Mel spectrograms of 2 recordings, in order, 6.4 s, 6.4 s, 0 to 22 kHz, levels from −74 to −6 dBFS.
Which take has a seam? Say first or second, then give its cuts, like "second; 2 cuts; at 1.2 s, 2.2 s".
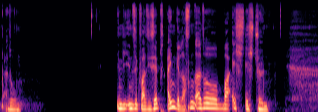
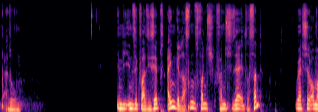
first; 2 cuts; at 3.9 s, 4.9 s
